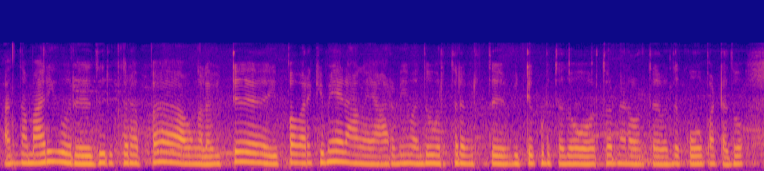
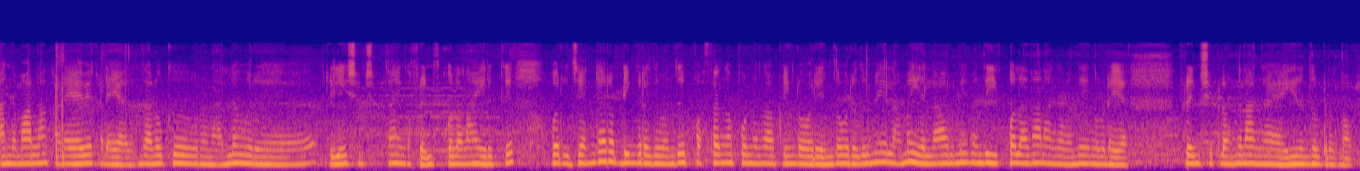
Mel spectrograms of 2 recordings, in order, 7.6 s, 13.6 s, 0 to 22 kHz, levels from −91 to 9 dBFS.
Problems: background sounds at intervals, background conversations at intervals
